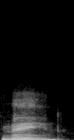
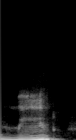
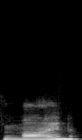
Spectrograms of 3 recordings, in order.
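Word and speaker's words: Meeusen: No, it's Thomas Main or Mean. It's definitely not Thomas Mine, as the commentator was saying last weekend, but he did correct himself after speaking with the team manager last weekend. But yeah, Thomas Mean is the British pronunciation, I'd say. Well, that at least makes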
